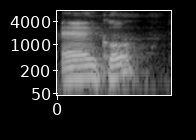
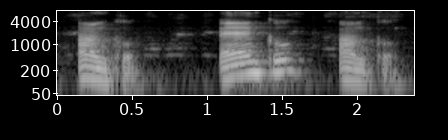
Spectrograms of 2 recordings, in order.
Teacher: the only difference is initial sound right we have a trap here ankle and we have a wedge here uncle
